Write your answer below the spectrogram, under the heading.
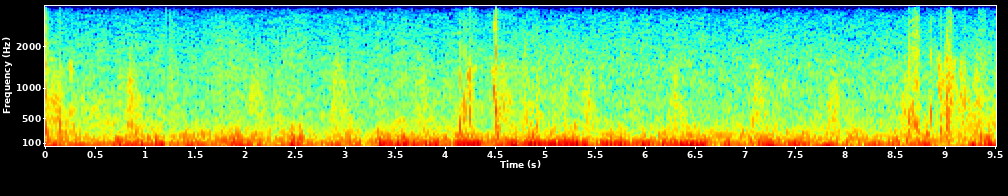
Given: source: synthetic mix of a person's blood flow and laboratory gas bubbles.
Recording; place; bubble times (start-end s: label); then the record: Doppler ultrasound of blood flow; subclavian vein
0.00-0.04 s: bubbles
0.10-0.31 s: bubbles
4.10-4.31 s: bubbles
4.45-4.58 s: bubbles
4.81-4.95 s: bubbles
8.57-8.87 s: bubbles
8.90-9.40 s: bubbles
From the record:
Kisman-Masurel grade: 221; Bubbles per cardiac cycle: several, 3 to 8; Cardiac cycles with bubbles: 10 to 50%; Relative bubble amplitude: barely perceptible (0.100 to 0.250); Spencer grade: 2 (many but less than half of the cardiac periods contain bubble signals, singularly or in groups); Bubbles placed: anywhere in the cardiac cycle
